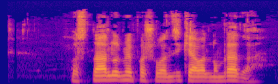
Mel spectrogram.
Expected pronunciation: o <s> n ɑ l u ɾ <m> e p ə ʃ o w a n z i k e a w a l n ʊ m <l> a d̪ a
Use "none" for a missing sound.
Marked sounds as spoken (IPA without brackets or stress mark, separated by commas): s, m, ɾ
